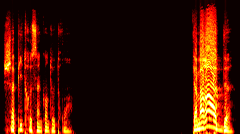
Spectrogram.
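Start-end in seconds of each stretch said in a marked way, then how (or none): 3.8-4.7 loud, higher commanding call; thundering voice. A narrator's reading. Chief hailing his men from above, thundering shout. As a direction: thunder it out to the crowd. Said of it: "cria une voix tonnante".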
